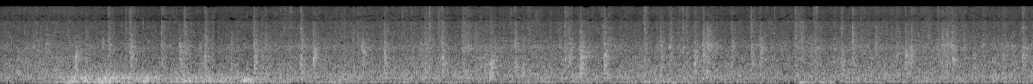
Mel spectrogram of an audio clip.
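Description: Heavy rain pouring onto a wet paved lane: a steady hiss thick with the spatter of drops splashing on the surface.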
